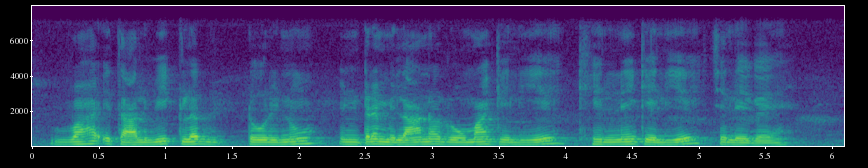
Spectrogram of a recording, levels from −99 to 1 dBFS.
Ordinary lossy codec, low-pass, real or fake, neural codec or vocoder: none; 7.2 kHz; real; none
